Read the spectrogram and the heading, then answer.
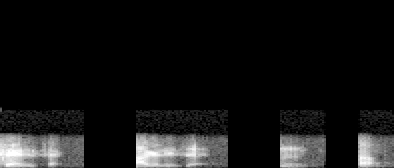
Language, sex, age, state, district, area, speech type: Kannada, male, 60+, Karnataka, Mysore, urban, conversation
